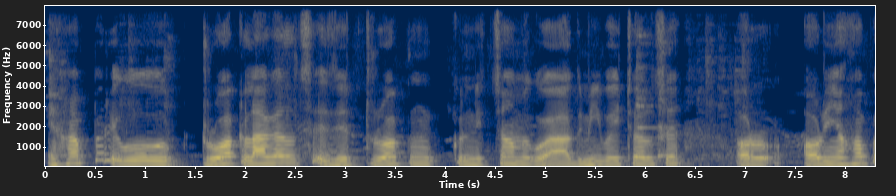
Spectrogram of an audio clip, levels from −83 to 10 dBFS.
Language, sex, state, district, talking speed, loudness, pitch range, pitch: Maithili, male, Bihar, Samastipur, 145 wpm, -19 LUFS, 150-175 Hz, 165 Hz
